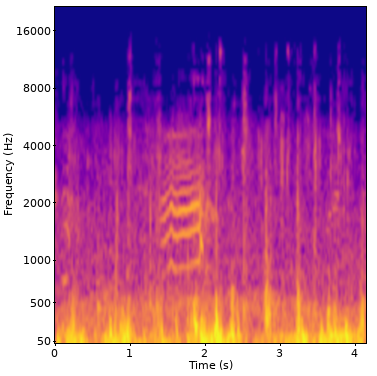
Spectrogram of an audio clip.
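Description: Irregular thudding steps on a trail, with a short, high-pitched rising call about a second and a half in.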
